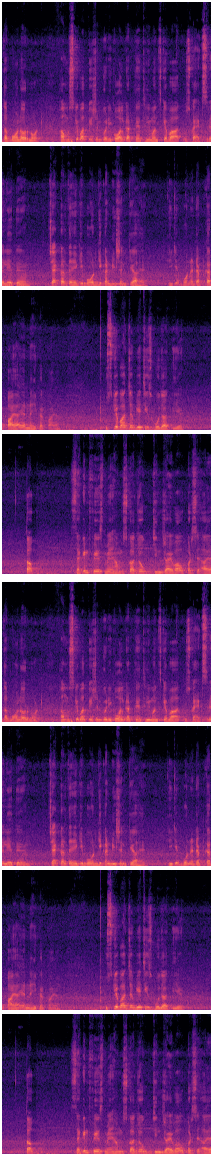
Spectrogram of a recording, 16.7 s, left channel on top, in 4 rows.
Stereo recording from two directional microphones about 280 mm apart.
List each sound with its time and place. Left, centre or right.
0.0 s speech: centre
10.4 s speech: centre
14.0 s speech: centre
